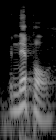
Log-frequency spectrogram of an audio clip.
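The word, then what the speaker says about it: Knueppel: I think it's Knuppel. How do you pronounce his name? Nipple, right? Yeah.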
